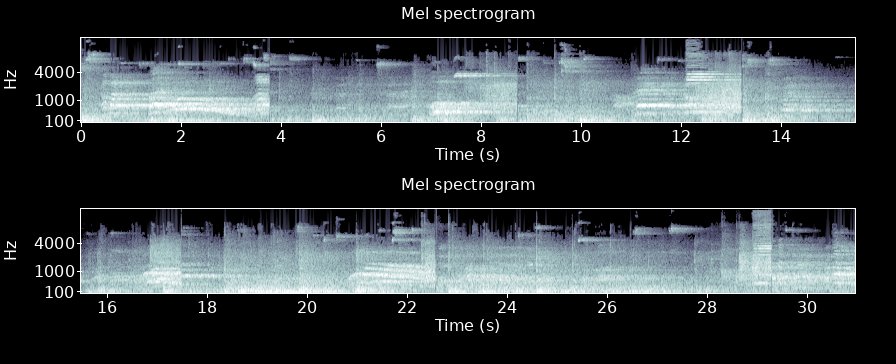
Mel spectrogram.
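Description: Live game sound of indoor basketball in a gym: the ball bouncing on the hardwood floor, with players' voices shouting and calling out across the court, echoing in the hall.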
